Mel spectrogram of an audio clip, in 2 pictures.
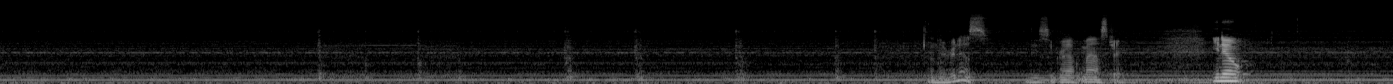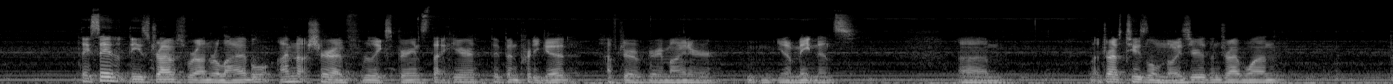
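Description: An old computer hums steadily.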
